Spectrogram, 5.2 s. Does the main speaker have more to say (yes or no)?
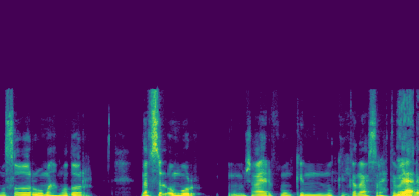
no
